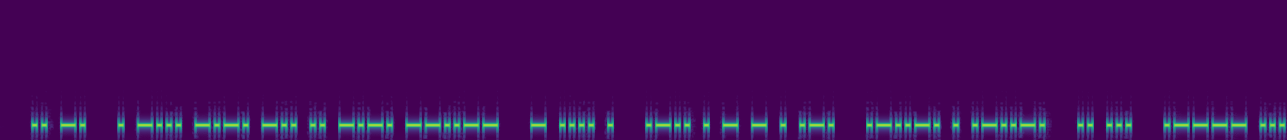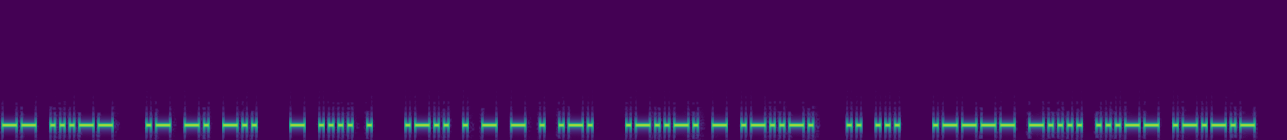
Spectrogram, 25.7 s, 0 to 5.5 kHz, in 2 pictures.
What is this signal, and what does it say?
Morse code, heard as a keyed tone, about 25 wpm, 600 Hz. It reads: IN EBCDIC, THE LETTER "E" IS 133 AND THE LETTER "T" IS 163.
